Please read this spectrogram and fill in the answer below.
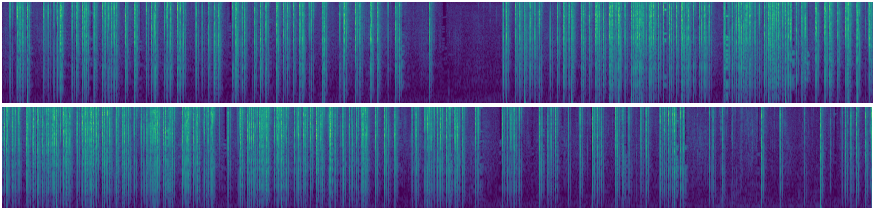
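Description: A string of firecrackers going off on the ground: a rapid, continuous run of sharp small bangs that stops briefly about four seconds in, then runs on densely and thins out near the end.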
